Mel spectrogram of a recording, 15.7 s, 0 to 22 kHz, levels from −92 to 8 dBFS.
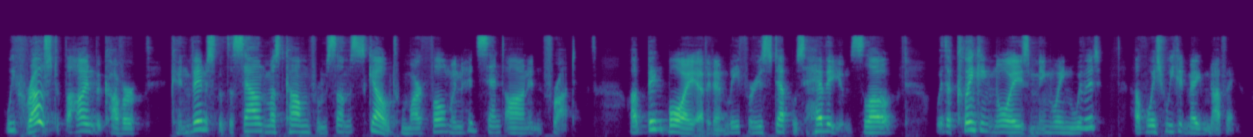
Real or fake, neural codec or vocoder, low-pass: fake; codec, 16 kHz, 0.5 kbps, X-Codec, HuBERT features, trained on LibriSpeech; 7.2 kHz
